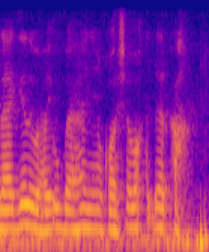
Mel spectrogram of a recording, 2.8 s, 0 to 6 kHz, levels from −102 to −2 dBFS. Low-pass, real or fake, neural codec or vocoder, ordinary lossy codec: 5.4 kHz; real; none; none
